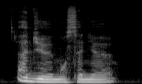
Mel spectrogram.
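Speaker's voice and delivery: ordinary delivery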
